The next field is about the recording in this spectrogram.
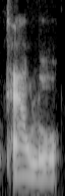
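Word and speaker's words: Tow Law: It's pronounced Towlaw or Towlaw.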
